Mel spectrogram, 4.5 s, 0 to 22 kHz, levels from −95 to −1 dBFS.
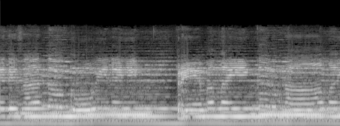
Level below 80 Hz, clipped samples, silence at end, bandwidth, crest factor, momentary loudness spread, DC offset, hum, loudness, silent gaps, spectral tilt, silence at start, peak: -34 dBFS; under 0.1%; 0 s; 10 kHz; 10 dB; 2 LU; under 0.1%; none; -16 LUFS; none; -6.5 dB/octave; 0 s; -6 dBFS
